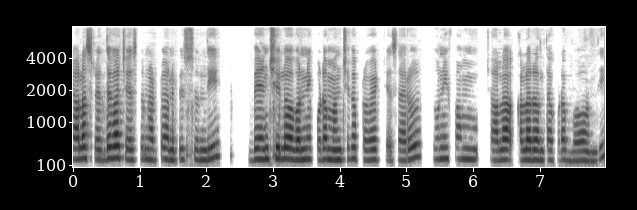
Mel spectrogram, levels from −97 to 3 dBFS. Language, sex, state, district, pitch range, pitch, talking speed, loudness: Telugu, female, Andhra Pradesh, Chittoor, 210-230 Hz, 220 Hz, 130 wpm, -21 LUFS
